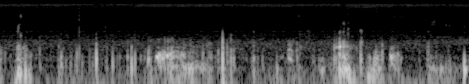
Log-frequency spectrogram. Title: stomach growling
